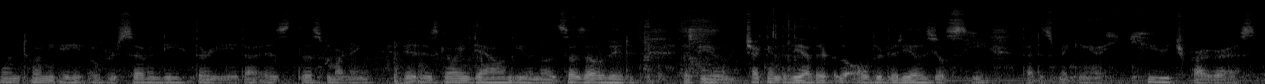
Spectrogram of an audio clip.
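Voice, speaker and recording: Speech moves at a moderate pace with fairly even intonation. Room echo is audible. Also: man, very deep, low pitch for a man. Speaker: health journey vlogger. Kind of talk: casual video diary. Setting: at home. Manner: quiet.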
